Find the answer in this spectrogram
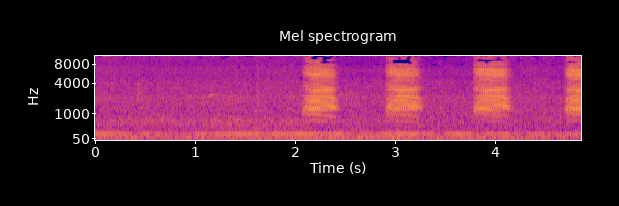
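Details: Common raven calling: after a quiet start, four harsh, hoarse caws come roughly one per second over a steady low hum.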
